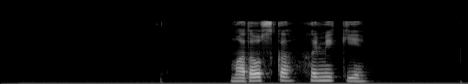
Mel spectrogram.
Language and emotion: Russian, neutral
